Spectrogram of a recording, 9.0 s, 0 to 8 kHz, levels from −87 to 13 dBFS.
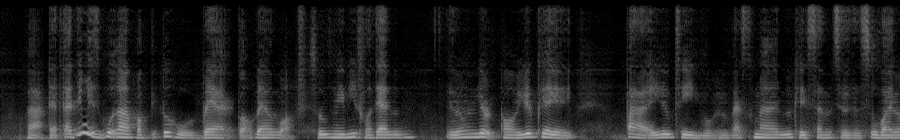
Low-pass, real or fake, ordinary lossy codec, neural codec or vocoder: none; fake; none; codec, 16 kHz, 0.5 kbps, FreqCodec, larger model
